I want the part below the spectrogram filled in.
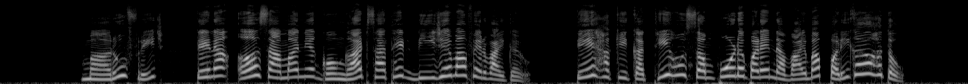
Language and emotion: Gujarati, surprised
